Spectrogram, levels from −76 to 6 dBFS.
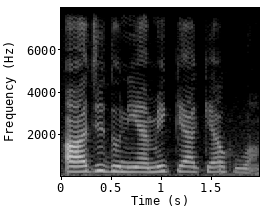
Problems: constant background noise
